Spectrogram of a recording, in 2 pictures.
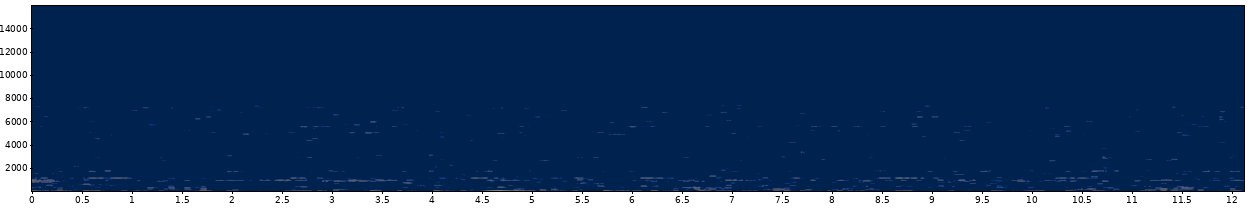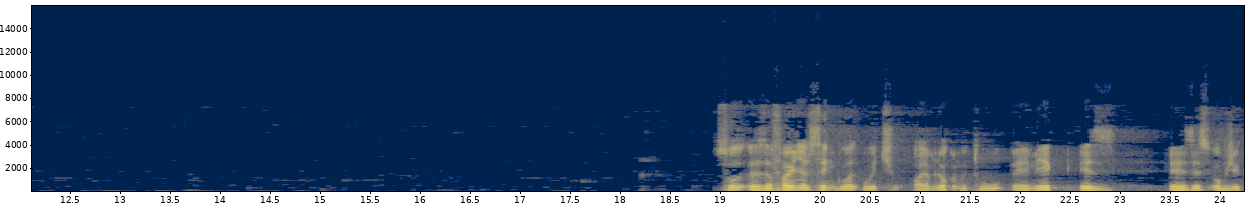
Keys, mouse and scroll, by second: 1.1 ctrl+r, 3.6 a, 4.9 b, 7.5-9.3 drag, 8.3 e, 10.2 z, 10.5 Tab, 11.5 KP_2, 11.8 KP_2, 12.1 z, 12.6 z, 14.0-15.2 drag, 19.0 KP_1, 22.4-24.2 middle drag.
